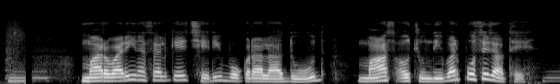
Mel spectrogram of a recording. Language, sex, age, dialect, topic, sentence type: Chhattisgarhi, male, 31-35, Central, agriculture, statement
